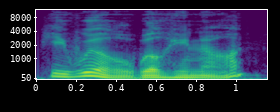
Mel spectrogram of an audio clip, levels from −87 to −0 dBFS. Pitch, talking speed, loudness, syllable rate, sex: 105 Hz, 260 wpm, -17 LUFS, 5.1 syllables/s, male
